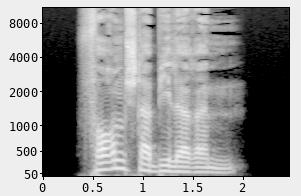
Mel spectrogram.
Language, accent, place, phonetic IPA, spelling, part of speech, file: German, Germany, Berlin, [ˈfɔʁmʃtaˌbiːləʁəm], formstabilerem, adjective, De-formstabilerem.ogg
- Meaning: strong dative masculine/neuter singular comparative degree of formstabil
